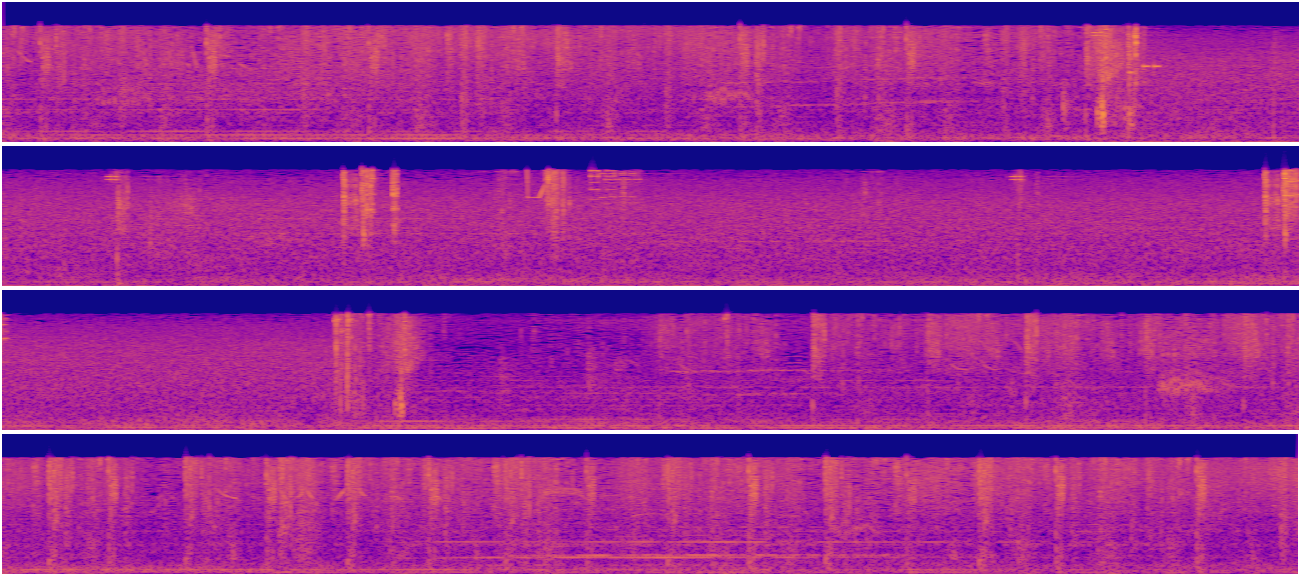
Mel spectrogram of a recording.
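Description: Footsteps crunch slowly over dry ground and grass.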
